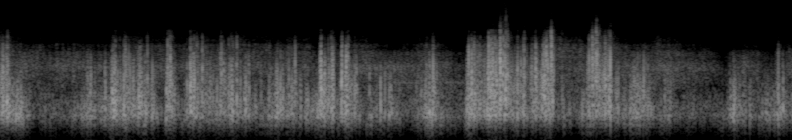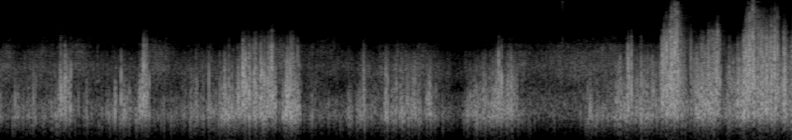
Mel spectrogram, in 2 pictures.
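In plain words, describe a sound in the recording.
Inline skate wheels roll and scrape on asphalt in a steady stroking rhythm.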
